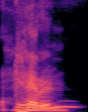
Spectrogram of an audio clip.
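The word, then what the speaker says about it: Chiron: We looked up a pronunciation thing of it because like it's an actual Greek name, and apparently the K is silent, so it's like Karen.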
